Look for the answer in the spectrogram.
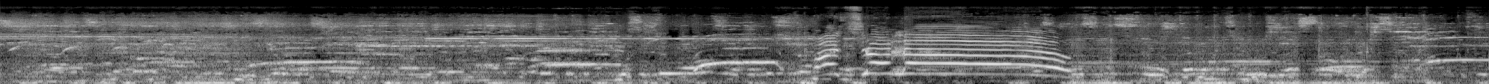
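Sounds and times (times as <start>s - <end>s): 
whistles: 0.0s - 8.1s, 11.8s - 14.8s
dense street crowd celebrating and cheering: 0.0s - 14.8s
speech: 2.3s - 3.0s, 11.4s - 14.2s
car horns honking: 3.6s - 6.6s.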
